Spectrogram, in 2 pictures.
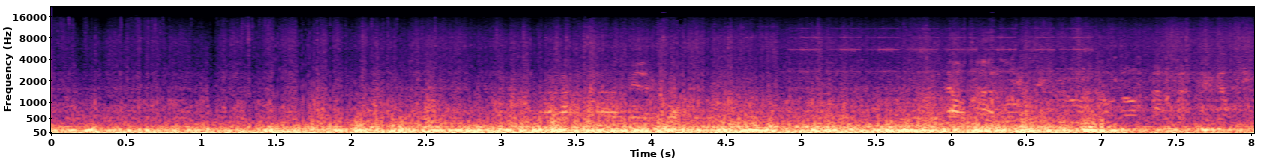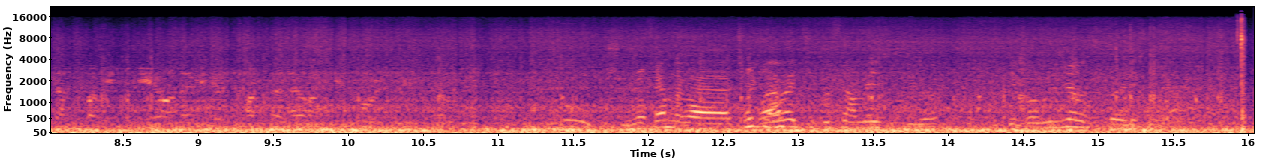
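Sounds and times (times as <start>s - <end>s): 
tow plane engine droning rolling for takeoff on a runway pulling a glider: 0.0s - 16.0s
wind buffeting: 0.0s - 16.0s.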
